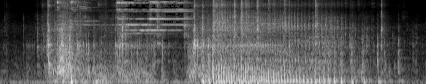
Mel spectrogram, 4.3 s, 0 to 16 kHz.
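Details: Echo PB8010T backpack blower after carburetor replacement (old one damaged by ethanol gas), primed and choked: fires on first pull, sputters briefly on choke, then revs to a steady two-stroke whine; starts normally.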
